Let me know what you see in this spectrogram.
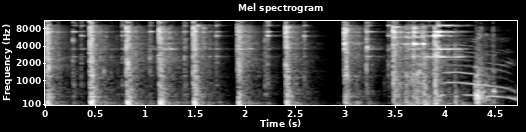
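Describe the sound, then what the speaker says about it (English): Hammer taps work a 307 rear bearing off a Mopar four-speed transmission shaft: a close, steady series of sharp metallic strikes with a few brief pauses, the last blows ringing out with a clear tone. "Now I'm just tapping it with a hammer and slowly working the bearing off that way"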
